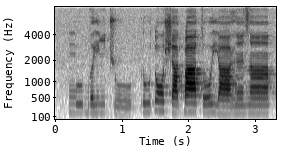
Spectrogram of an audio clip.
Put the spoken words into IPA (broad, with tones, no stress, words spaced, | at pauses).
mu˧bə˧ ji˧t͡ʃu˨ | ɾu˧ɗɔ˦ ʃa˧k͡paː˦to˨˦ jaː˨ɣɛ̃˧zã˦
